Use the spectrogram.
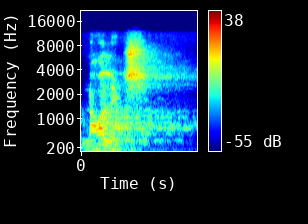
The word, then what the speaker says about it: knowledge: For example, knowledge. Knowledge spelling Knowledge. You'll have to pronounce as knowledge, whereas K is silent, we should say knowledge.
